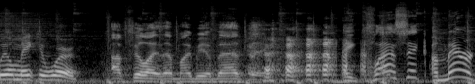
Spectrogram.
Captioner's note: laughs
